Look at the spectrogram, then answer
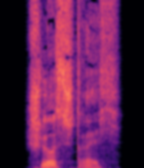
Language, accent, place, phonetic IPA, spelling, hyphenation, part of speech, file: German, Germany, Berlin, [ˈʃlʊsʃtʁɪç], Schlussstrich, Schluss‧strich, noun, De-Schlussstrich.ogg
- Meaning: 1. horizontal rule 2. double bar line 3. closure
